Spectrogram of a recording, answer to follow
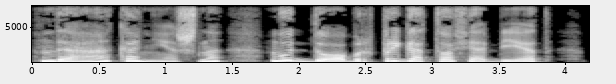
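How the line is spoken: Purring. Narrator (Russian): промурлыкала она

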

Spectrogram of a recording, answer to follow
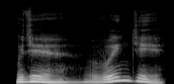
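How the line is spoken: Sleepy young woman's question. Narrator (Russian): сонно спросила девица

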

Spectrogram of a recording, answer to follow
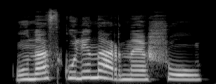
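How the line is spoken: Wailing howl. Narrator (Russian): взвыла Валечка

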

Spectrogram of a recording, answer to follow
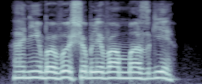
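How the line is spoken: Even, flat. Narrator (Russian): ровным голосом вставила Дейна Джергенс

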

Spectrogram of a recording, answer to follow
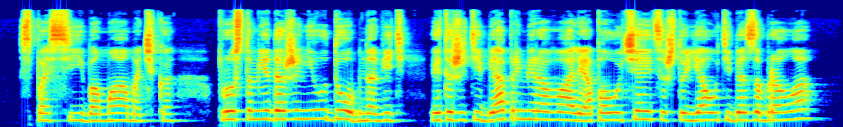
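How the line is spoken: Quiet. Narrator (Russian): Светлана тихо сказала

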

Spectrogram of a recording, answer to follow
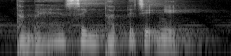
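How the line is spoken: Girl, soft laugh. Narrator (Vietnamese): Cô gái khẽ cười

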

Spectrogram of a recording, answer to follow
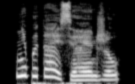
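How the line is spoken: Sighing. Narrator (Russian): вздохнула леди Моверли

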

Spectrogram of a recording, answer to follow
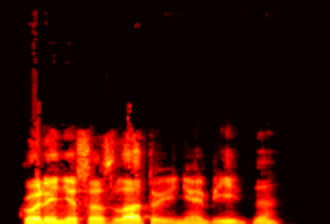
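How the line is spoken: Calm. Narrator (Russian): спокойно ответил Середин

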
